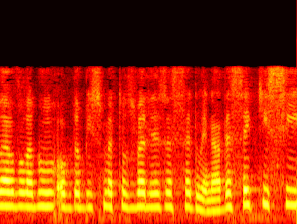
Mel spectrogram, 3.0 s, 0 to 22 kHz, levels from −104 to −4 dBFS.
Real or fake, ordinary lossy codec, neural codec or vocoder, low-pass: fake; MP3, 48 kbps; codec, 16 kHz, 1.1 kbps, Voila-Tokenizer; 7.2 kHz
